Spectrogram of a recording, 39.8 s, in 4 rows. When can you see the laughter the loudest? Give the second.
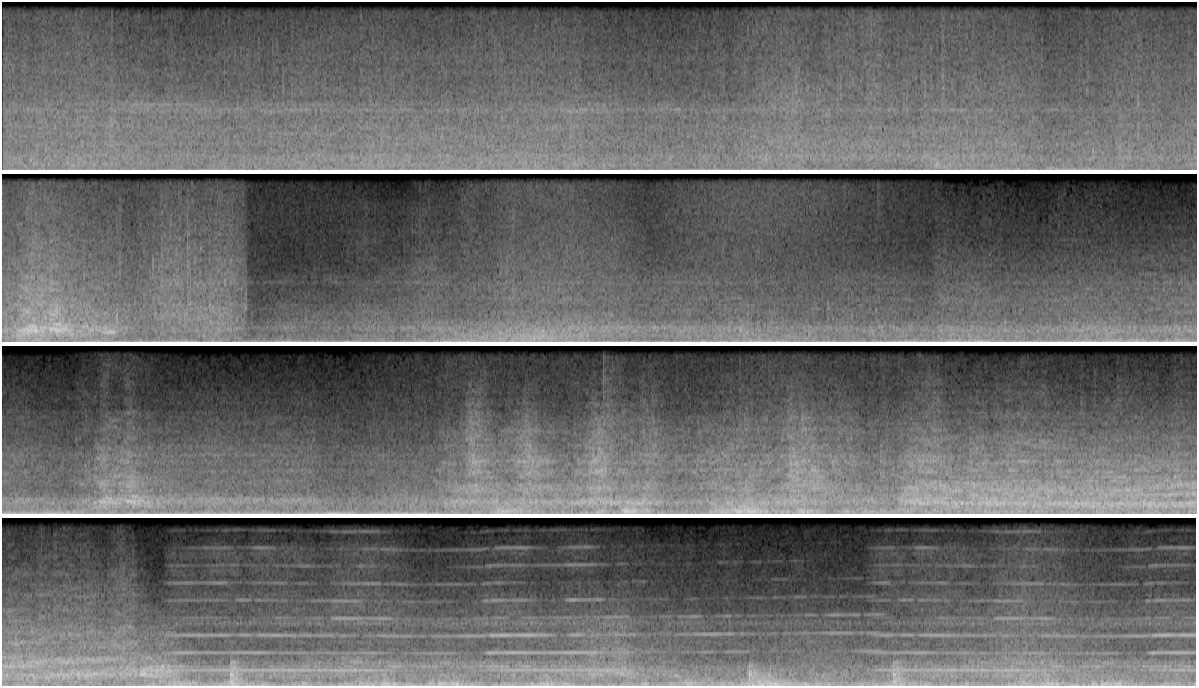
10 s.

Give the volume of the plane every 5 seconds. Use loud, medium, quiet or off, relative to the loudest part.
quiet, quiet, quiet, quiet, medium, loud, loud, loud.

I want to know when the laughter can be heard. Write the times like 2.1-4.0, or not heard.
9.9-11.1, 20.5-21.5, 34.6-35.6.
